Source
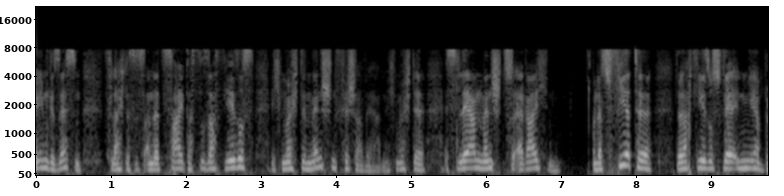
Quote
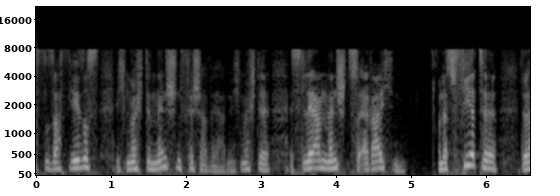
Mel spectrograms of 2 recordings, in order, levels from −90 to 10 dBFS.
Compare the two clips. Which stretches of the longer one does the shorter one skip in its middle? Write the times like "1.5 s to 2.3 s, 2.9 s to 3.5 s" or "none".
none

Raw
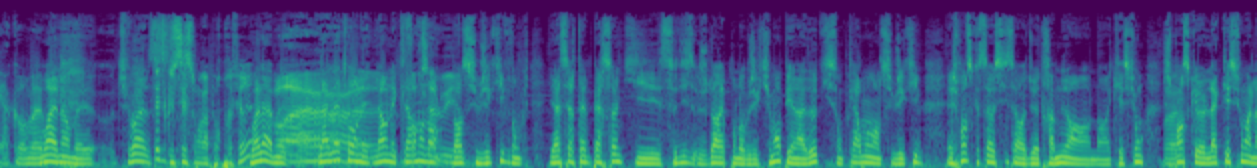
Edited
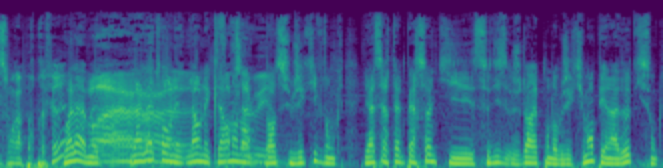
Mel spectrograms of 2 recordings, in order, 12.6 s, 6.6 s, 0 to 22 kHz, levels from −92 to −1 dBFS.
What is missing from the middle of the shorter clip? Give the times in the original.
none

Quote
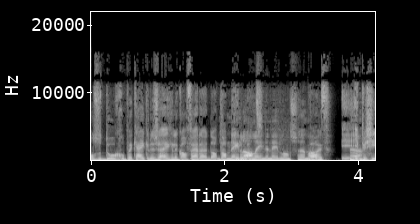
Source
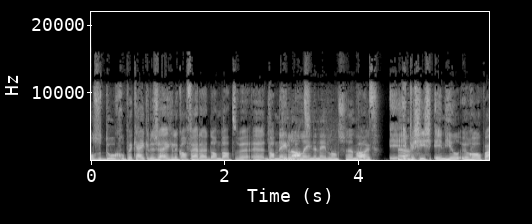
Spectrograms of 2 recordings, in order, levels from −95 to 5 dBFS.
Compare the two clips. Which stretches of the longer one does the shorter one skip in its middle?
1.9 s to 2.6 s

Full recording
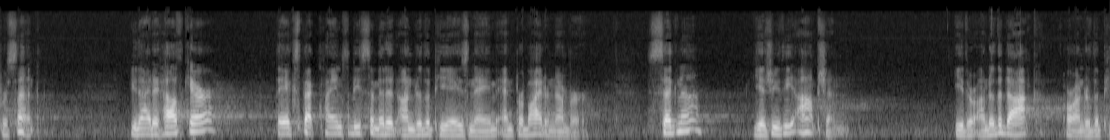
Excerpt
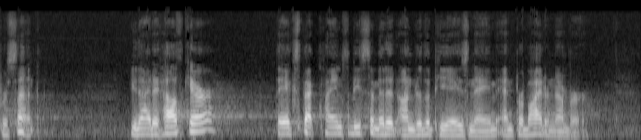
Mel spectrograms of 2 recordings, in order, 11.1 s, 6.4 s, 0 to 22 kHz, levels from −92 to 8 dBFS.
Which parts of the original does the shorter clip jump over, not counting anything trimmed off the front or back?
none

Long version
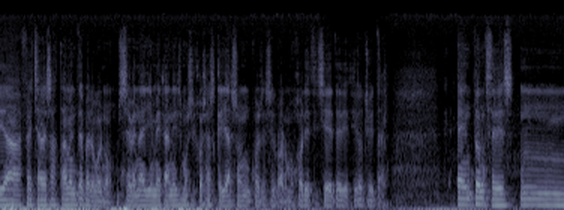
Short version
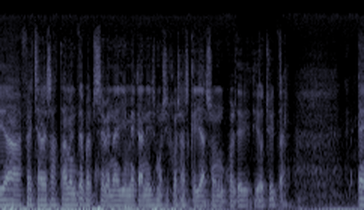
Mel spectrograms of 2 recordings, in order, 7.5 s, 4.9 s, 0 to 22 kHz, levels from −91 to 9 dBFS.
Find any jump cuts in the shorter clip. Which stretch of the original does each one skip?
1.2 s to 1.6 s, 3.5 s to 4.5 s

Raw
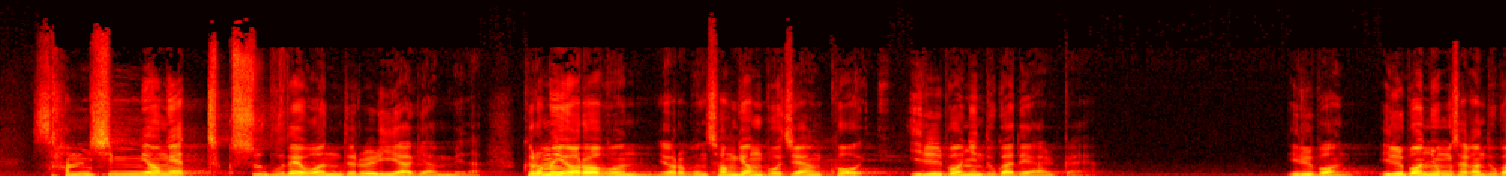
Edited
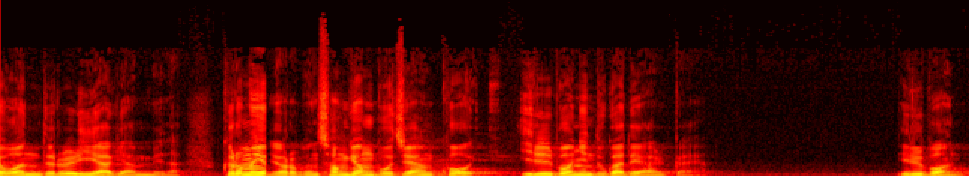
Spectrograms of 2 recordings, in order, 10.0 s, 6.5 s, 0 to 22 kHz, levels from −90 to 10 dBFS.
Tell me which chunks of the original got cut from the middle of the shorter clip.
3.8 s to 4.4 s

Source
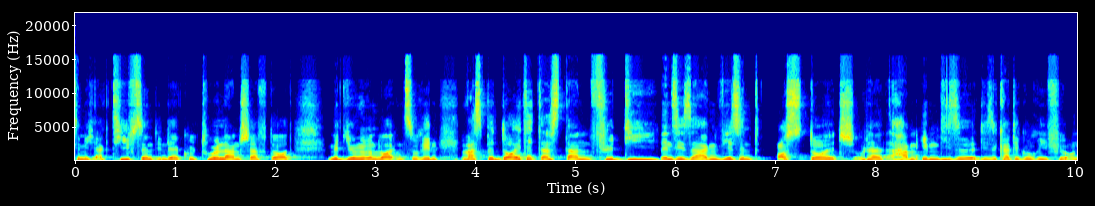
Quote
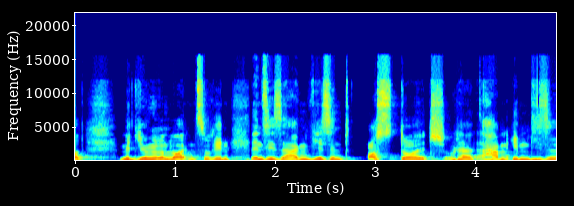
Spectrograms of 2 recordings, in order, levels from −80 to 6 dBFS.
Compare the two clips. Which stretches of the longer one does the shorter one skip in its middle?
3.8 s to 5.8 s

